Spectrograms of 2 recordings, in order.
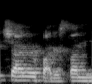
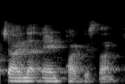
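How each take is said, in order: First: "China or Pakistan" run together, "and" shrunk to an R; "China or Pakistan" with no full "and", only a linking sound; British linking R. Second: Said in the usual way. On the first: Shown as a demonstration. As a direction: link China straight into Pakistan in "China or Pakistan". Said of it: "British used to say". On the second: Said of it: "not China and Pakistan".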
